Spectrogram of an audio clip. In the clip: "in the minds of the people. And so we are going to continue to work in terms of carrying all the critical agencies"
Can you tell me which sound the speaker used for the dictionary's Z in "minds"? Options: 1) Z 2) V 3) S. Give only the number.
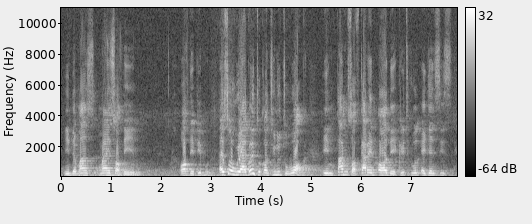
3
